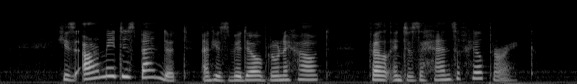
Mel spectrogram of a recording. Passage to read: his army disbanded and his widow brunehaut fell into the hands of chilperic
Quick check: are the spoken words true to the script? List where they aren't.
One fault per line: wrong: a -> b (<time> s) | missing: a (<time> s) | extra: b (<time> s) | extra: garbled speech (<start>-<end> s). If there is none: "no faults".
no faults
